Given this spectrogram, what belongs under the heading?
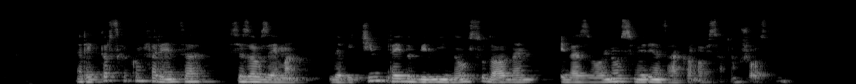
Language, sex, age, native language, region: Slovenian, male, 18-29, Slovenian, Central Slovenia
